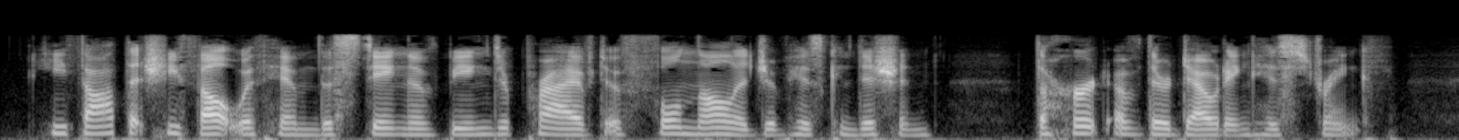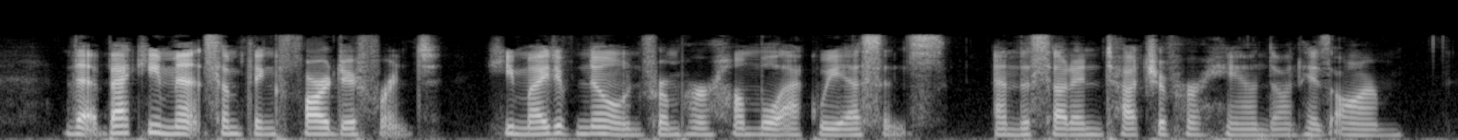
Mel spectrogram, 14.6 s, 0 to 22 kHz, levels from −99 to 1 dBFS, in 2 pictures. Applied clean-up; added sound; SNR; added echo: none; none; none; none.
